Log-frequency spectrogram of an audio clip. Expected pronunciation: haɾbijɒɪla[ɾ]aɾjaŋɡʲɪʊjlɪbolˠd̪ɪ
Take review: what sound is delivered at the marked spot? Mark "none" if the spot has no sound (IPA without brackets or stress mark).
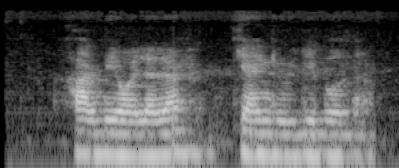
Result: l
